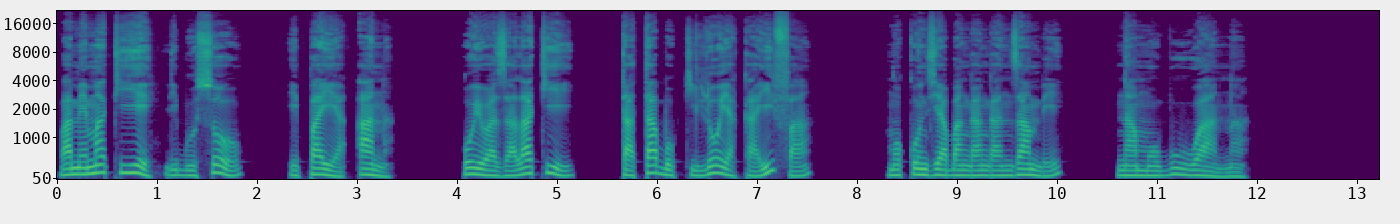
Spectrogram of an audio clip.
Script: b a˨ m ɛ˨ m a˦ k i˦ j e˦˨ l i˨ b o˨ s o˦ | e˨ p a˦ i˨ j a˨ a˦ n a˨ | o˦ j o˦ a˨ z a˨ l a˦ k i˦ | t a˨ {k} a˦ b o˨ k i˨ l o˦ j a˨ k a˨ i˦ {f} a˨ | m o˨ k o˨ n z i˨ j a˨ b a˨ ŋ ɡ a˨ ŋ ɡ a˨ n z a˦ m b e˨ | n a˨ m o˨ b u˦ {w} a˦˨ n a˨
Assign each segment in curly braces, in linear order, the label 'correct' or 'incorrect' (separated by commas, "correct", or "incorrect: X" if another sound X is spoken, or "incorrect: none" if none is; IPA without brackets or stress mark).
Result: incorrect: t, correct, correct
